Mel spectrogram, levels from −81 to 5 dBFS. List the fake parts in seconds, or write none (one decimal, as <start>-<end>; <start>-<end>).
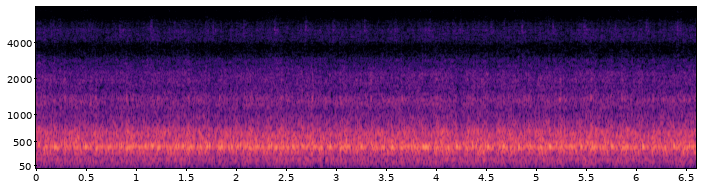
0.0-6.6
